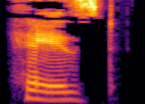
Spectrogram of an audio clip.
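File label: "hazed", British English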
